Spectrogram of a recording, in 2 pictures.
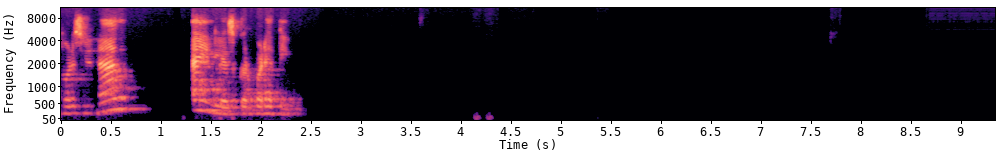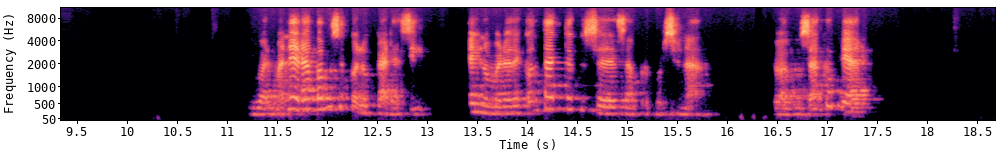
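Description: A woman speaks calmly into a microphone, explaining.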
